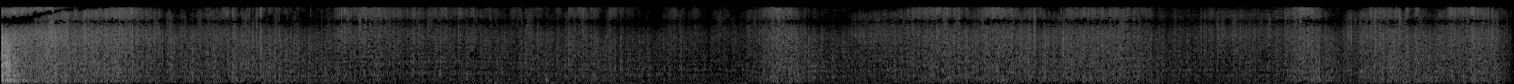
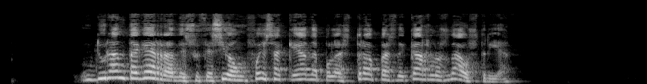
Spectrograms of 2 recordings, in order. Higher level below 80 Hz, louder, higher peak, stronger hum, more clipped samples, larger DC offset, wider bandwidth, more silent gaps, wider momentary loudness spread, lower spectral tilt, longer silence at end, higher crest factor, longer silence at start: second, -66 dBFS vs -58 dBFS; second, -34 LUFS vs -17 LUFS; second, -8 dBFS vs 0 dBFS; neither; neither; neither; first, 15.5 kHz vs 11.5 kHz; neither; about the same, 12 LU vs 13 LU; second, -0.5 dB/octave vs -3.5 dB/octave; second, 0 s vs 1.35 s; first, 28 dB vs 18 dB; second, 0 s vs 0.8 s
